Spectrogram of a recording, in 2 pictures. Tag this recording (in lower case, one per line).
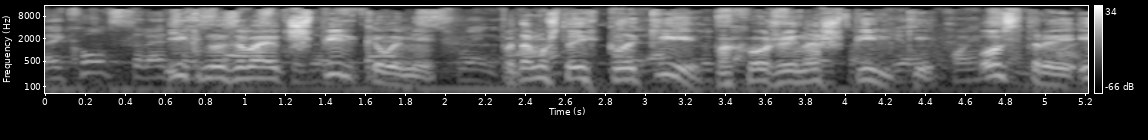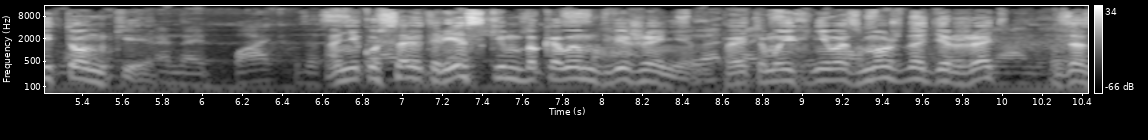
speech
music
